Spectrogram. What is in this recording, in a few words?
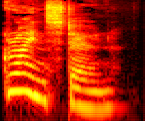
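"grindstone", British English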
